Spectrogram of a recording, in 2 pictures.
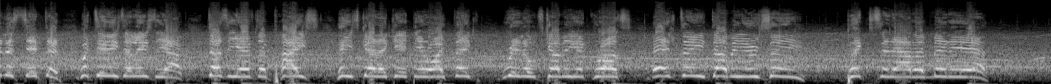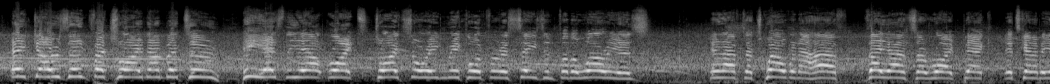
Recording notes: Live from Suncorp Stadium in Brisbane on SENZ!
